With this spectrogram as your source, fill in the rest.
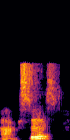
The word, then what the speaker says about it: ACSIS: So as you see on the screen, it's spelled ACSIS, and we call it Access.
